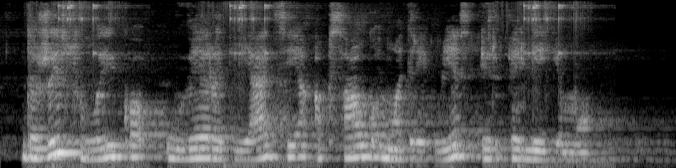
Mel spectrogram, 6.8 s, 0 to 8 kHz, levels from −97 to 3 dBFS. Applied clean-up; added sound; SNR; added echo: none; Coin (dropping); 16 dB; reverberation time 1.6 s.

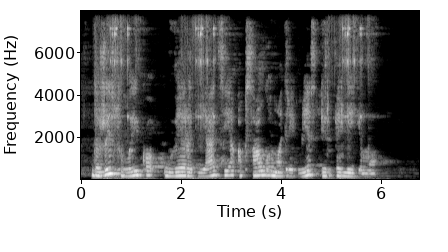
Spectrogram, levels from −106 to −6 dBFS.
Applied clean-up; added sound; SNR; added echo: classical method WPE with log-MMSE.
